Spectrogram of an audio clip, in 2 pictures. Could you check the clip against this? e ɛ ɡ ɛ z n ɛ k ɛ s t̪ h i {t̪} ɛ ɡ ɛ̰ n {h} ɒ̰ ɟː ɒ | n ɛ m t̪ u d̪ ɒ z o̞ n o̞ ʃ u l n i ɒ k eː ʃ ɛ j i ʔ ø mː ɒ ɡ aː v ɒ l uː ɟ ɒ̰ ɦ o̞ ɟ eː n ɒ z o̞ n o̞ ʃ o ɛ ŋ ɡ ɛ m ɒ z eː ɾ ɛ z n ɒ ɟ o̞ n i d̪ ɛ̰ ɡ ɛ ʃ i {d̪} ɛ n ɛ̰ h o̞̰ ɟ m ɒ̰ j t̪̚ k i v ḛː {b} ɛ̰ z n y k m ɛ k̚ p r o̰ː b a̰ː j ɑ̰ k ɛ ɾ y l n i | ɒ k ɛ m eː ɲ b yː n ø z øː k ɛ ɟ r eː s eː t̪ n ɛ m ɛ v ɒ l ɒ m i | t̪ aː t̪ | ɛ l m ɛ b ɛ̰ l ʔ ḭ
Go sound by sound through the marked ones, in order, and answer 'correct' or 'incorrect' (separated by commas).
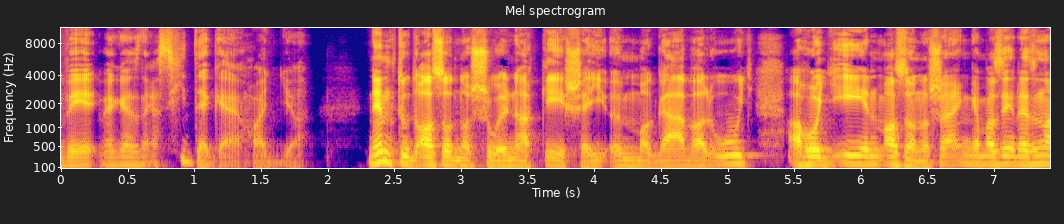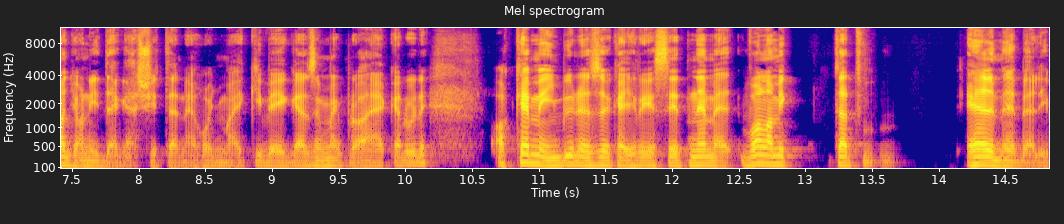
incorrect, correct, incorrect, incorrect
